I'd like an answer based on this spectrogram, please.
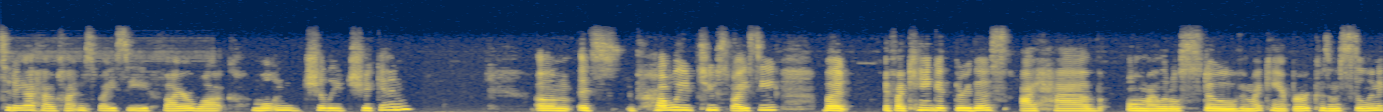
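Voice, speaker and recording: A woman with a dark, mellow tone speaks at a fairly slow pace and with fairly even intonation, over a quiet background. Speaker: food vlogger. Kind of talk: casual vlog chat. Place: home room. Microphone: phone near.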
